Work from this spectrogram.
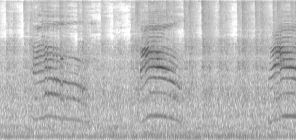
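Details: Domestic cat giving three drawn-out, clearly pitched meows about every two seconds. Each rises slightly, then slides down. The last is cut short at the end, over a faint steady background hum.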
